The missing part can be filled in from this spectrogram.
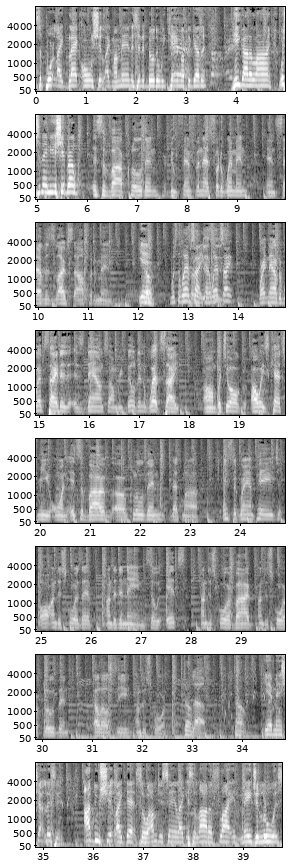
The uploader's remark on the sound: Live from Swig LoungeCamden, NJ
